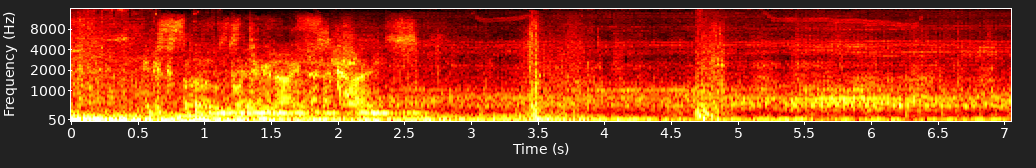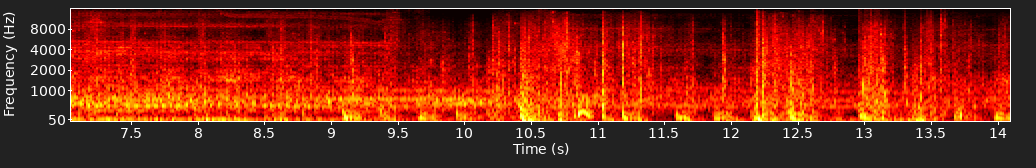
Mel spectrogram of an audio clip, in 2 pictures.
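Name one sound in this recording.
Footsteps thud quickly across hard ground.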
